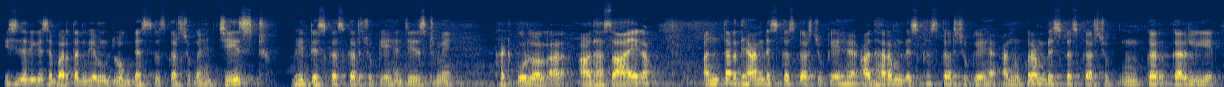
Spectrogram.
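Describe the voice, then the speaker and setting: Guy w a north indian teaching spelling, bit high voice, says every word twice, slow n patient. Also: little pitch movement, a bit bright, a little hiss or hum. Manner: patient, repeats each word slowly and spells it out. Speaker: exam coaching teacher. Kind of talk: spelling lesson over written slides.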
